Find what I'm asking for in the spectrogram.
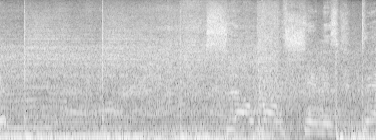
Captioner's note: snow mobile engine revving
